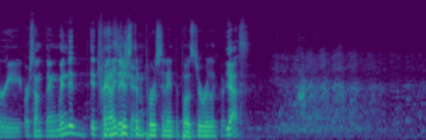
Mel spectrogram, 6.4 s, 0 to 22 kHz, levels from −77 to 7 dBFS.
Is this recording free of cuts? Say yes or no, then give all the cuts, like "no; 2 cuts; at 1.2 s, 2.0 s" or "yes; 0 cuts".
no; 1 cut; at 2.0 s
